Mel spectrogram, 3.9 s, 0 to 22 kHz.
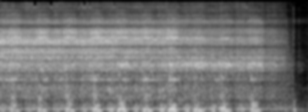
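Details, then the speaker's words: Junked Dodge Dakota V8 with dead fuel pump, running on fuel hand-fed into intake: uneven low firing thumps under loud intake hiss for about three seconds, then it dies; fuel starvation, can't stay running. "We got the fire and um can't drive it because it's not going to stay running long enough."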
